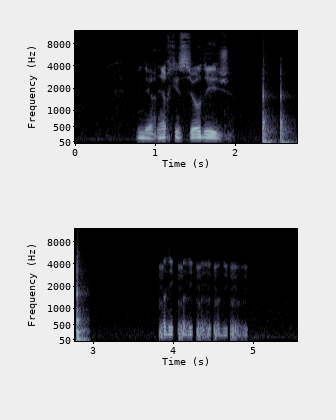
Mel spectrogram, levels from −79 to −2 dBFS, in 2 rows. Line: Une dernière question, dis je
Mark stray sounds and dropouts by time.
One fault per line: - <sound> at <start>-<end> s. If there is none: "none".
- thud at 2.3-3.0 s
- laugh at 3.8-4.9 s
